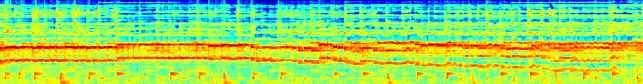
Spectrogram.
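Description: Balochi folk music played live: a long-held melody that steps slowly up and down in pitch, over a steady repeating beat, with plucked and bowed string sounds.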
